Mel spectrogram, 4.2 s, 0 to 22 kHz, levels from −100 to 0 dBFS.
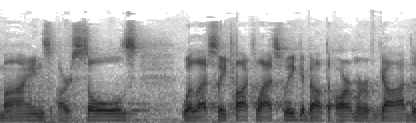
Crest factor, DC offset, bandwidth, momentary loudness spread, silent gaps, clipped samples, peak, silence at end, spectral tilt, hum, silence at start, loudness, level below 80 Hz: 18 dB; under 0.1%; 11 kHz; 6 LU; none; under 0.1%; 0 dBFS; 0 s; -5 dB/octave; none; 0 s; -18 LUFS; -44 dBFS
